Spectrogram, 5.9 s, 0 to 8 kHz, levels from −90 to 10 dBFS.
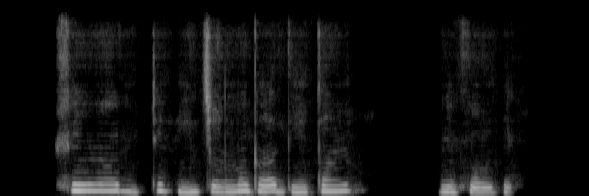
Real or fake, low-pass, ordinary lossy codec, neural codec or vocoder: fake; 7.2 kHz; AAC, 48 kbps; codec, 24 kHz, 1 kbps, SNAC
